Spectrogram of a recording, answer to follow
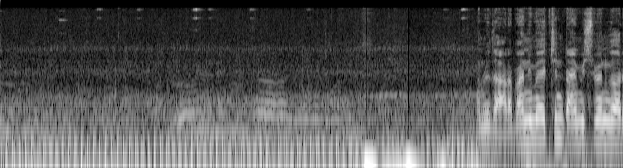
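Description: Motorcycle engine running at low speed on rough gravel, with an even low pulsing, broken by two loud thumps about half a second apart just past the middle. About five seconds in the engine sound stops and a person's voice takes over.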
